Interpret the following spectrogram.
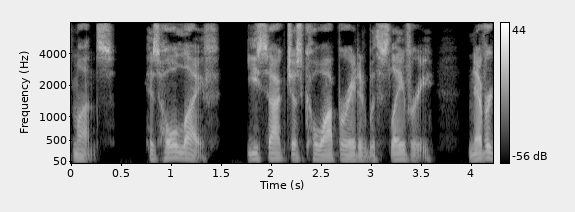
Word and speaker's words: Izak: Even though his name is Yisak, these guys always pronounce it wrong and call him Isaac instead.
